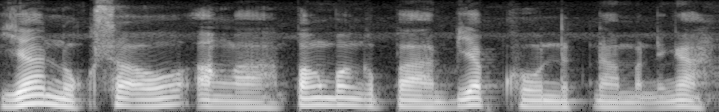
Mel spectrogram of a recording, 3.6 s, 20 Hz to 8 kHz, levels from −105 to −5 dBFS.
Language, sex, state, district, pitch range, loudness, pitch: Garo, male, Meghalaya, North Garo Hills, 110-145 Hz, -20 LUFS, 125 Hz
